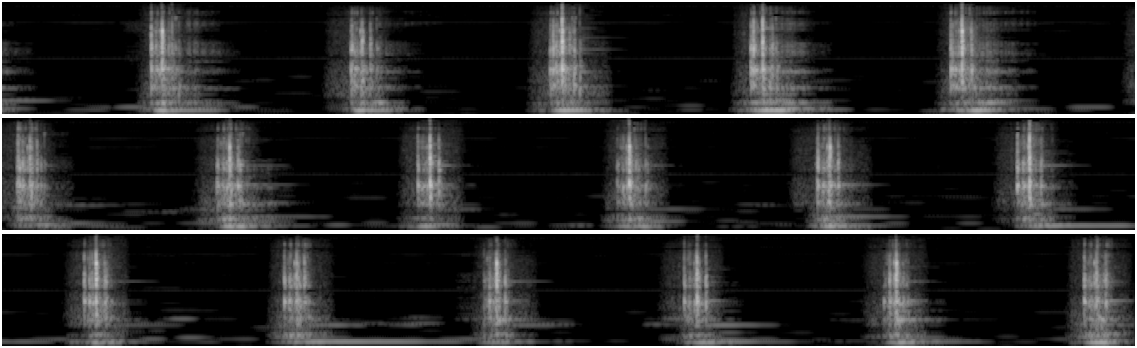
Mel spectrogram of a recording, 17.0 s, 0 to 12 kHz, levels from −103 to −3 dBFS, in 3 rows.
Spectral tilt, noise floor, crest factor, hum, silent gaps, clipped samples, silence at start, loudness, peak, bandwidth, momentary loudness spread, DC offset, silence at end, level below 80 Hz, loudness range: 0 dB/octave; -88 dBFS; 34 dB; none; none; under 0.1%; 0.75 s; -33 LUFS; -4 dBFS; 11.5 kHz; 15 LU; under 0.1%; 0.05 s; under -90 dBFS; 5 LU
